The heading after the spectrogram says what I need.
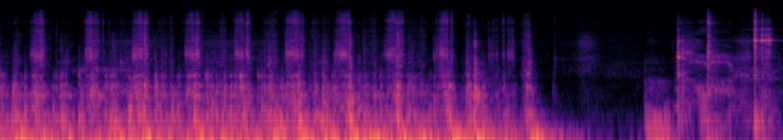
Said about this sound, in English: We'll take our J-bolts and go ahead and loosen them up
